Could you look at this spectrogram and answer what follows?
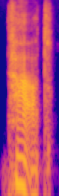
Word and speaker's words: Tat: Short a Tasse or like a Tat, like you're kind of stretching it out.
